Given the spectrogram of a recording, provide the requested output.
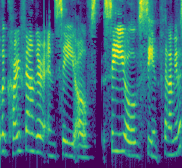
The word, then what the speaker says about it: Psynth: You're the co-founder and CEO of Synth, and I'm going to spell it.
